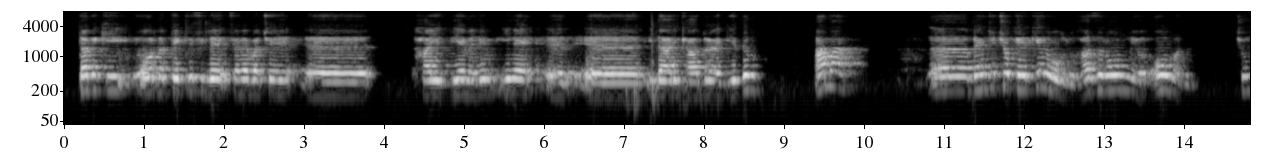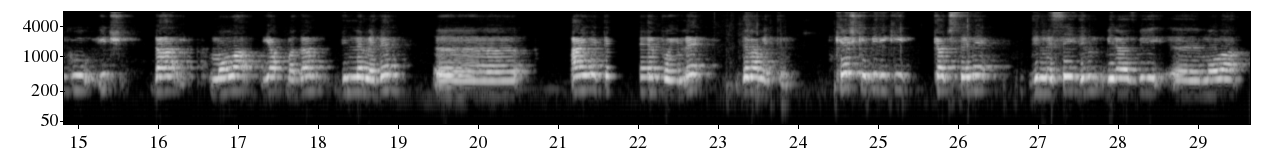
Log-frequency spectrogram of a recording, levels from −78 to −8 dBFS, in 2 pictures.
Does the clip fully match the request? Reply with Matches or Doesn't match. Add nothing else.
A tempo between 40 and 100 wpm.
Matches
